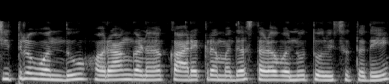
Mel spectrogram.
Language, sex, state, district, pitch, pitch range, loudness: Kannada, female, Karnataka, Bidar, 215 Hz, 210-225 Hz, -14 LUFS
